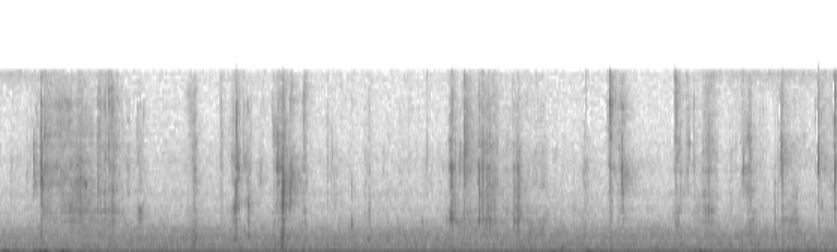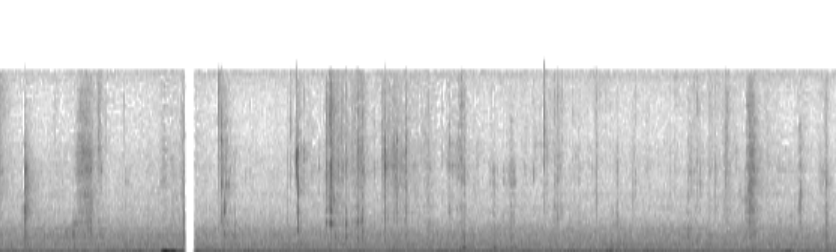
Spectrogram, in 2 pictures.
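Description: Close-miked chewing and biting of fried chicken: scattered crisp crunches and wet mouth sounds over a steady low hum. A single heavy thump comes about ten seconds in, cut by a brief dropout.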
